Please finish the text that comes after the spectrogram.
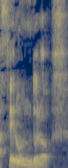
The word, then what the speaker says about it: Cerúndolo: susb y luego a cerúndolo pues cerúndolo si no me equivoco tiene acento en la u y no se lo han puesto no si no me equivoco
